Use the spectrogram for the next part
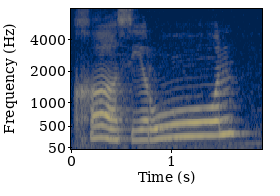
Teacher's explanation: Ro dibaca secara tafkhim karena ro berbaris dan barisnya di atas, jadi bacanya tebal.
